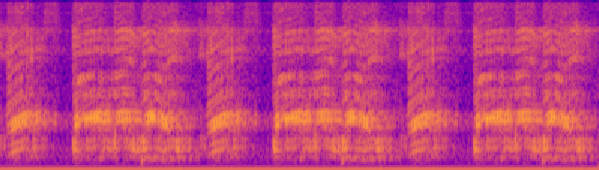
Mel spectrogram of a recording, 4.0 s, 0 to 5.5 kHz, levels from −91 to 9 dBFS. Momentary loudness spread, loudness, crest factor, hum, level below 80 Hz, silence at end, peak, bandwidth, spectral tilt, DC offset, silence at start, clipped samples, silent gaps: 4 LU; -18 LUFS; 14 dB; none; -58 dBFS; 0 s; -4 dBFS; 5.4 kHz; -3.5 dB/octave; 2%; 0 s; under 0.1%; none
